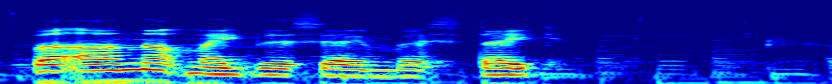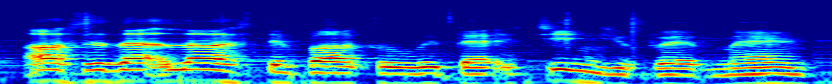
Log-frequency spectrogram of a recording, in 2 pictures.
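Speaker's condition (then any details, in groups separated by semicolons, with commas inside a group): ALS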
